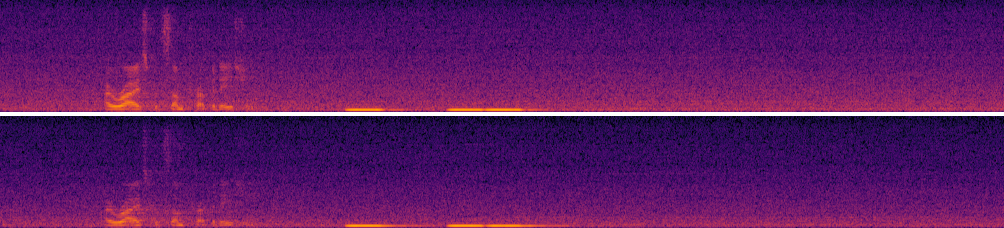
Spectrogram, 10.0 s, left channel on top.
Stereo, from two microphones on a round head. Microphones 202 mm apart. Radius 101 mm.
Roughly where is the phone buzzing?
Left.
